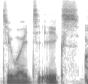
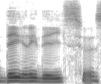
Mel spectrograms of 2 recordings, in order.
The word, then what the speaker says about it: dYdX: Alors, est-ce qu'on le prononce d'ailleurs DYDX, DYDX? – Un peu. En français, DYDX, si on préfère, sinon Ok. – DYDX en anglais.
